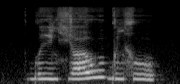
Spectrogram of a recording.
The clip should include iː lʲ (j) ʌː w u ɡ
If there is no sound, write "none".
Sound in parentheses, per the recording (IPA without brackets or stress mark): ç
